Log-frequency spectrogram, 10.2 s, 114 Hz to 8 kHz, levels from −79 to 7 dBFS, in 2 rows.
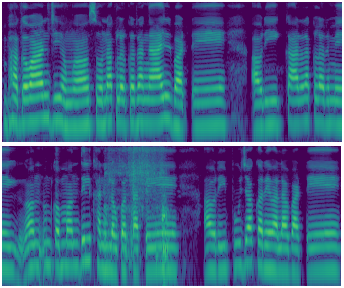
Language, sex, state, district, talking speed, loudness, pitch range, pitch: Bhojpuri, female, Uttar Pradesh, Gorakhpur, 120 wpm, -21 LUFS, 185-210 Hz, 200 Hz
